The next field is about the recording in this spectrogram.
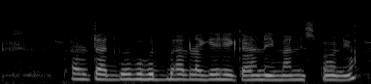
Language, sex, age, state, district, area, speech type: Assamese, female, 18-30, Assam, Dhemaji, urban, spontaneous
